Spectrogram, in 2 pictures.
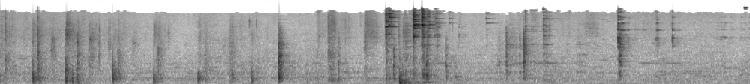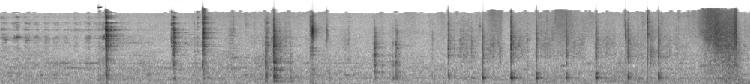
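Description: Hard household objects being handled: irregular clinks, taps and knocks, with a quick cluster about five seconds in.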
